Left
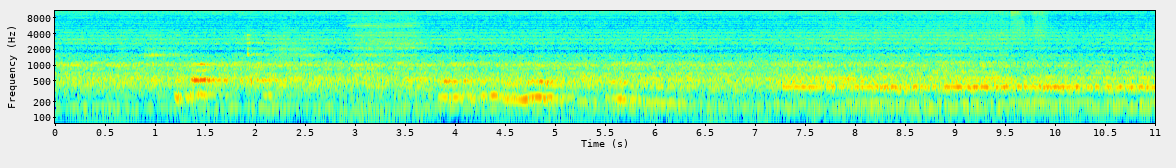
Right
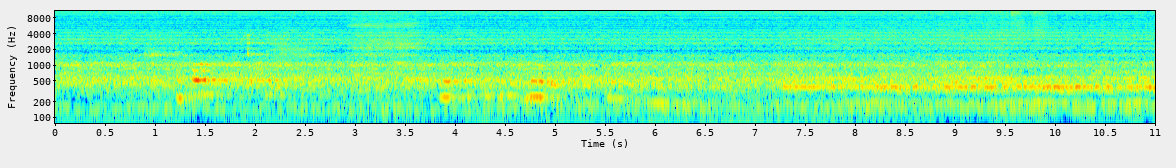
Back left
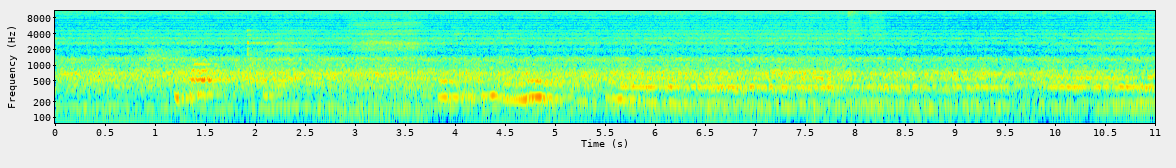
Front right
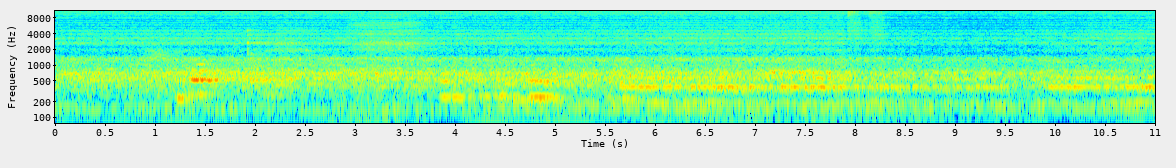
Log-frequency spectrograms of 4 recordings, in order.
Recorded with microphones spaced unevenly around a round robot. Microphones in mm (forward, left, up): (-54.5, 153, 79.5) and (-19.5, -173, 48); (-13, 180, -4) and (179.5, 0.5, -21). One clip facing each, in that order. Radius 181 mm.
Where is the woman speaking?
90° left, 6.5 m.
